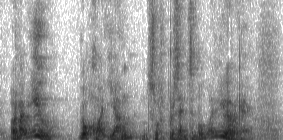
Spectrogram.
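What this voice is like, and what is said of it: Imitates another person's voice. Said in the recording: “That's a really good impression of John Bentley, actually.”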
